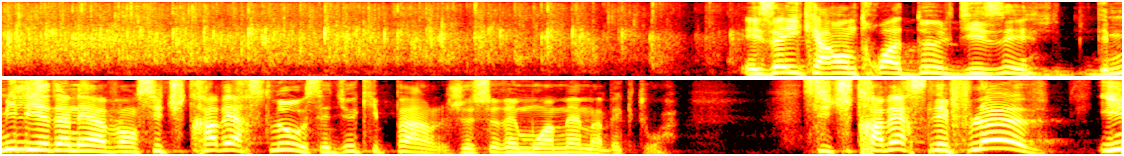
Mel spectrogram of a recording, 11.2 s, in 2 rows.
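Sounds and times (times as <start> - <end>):
sustained audience applause: 0.0 - 4.1
speech: 3.7 - 11.1.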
